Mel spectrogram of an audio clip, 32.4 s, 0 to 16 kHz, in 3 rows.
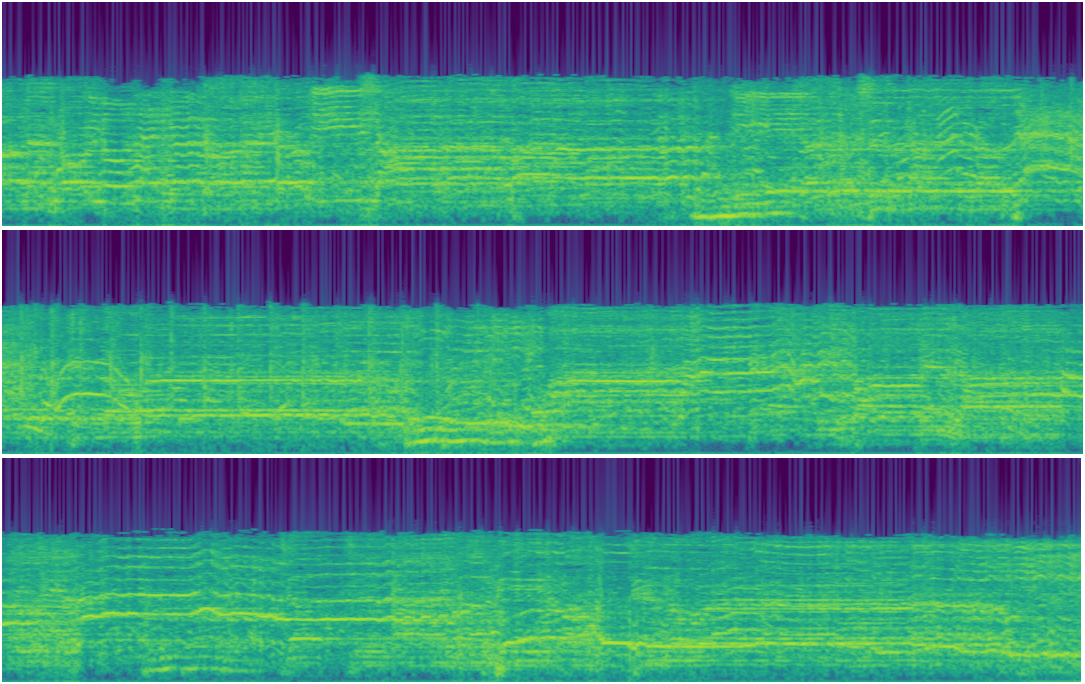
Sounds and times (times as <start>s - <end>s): Male singing: 0.0s - 10.5s, 22.4s - 32.4s
Choir: 0.0s - 32.4s
Speech: 22.3s - 25.6s.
